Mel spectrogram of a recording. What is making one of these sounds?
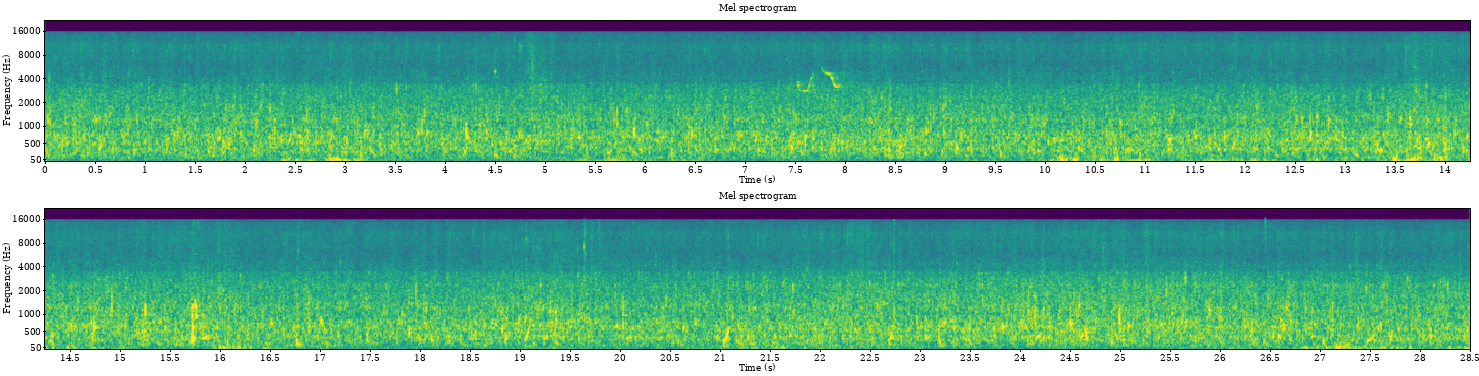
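A stream flows gently.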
